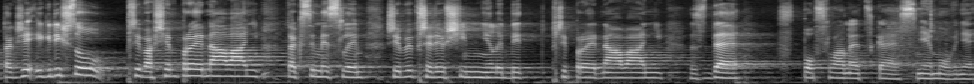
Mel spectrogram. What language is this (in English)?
Czech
